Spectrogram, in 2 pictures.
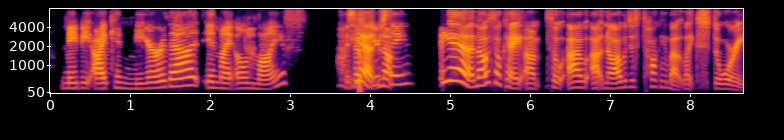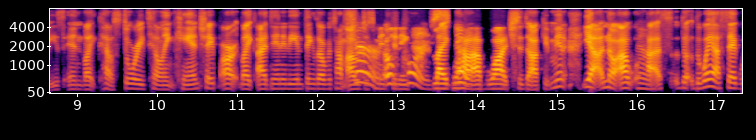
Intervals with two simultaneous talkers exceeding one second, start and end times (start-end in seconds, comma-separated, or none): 12.3-14.0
